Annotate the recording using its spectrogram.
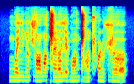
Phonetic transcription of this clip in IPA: ŋʷæ lʲʊʎɔ̃ʃzˤɑ ðˤæǁæ̃ɾʌ lʲɑbɑ̃ ɡ͡ǁɑ̃ ʈ͡ʂʰɔɳuʃʐʌ

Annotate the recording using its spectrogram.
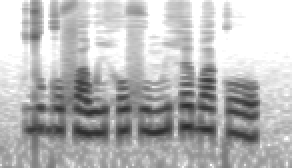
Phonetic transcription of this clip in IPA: du˨ɡo˨ fa˨wi˨ho˧ fu˨mi˧hɛ˦ba˧ ko˨

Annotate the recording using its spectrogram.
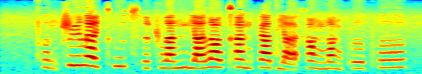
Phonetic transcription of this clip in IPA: t̪ʰɤ̰˨˩ŋʈ͡ʂɻ̩˥la˥˩ɪ̯ kʰu˥t͡sʰɹ̩˨ ʈ͡ʂwa˧˥nmjä˧˥ lɑ˥˧ʊ̯kʰa˥˩nkä˥t̪jä̰˨˩ xɑ˥˧ŋn̪ɑ˥˩ŋpʰɤ˥ pʰɤ˥

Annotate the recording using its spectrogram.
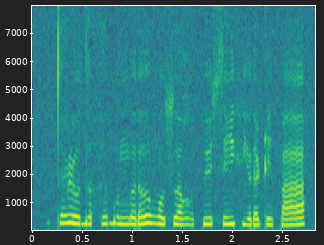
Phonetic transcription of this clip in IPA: tə̤ɭo dɤhə̤bɤŋɤ ɾɤ vɔsʷaʁʷə̤py sifʲə˞ ɾəʈi pa

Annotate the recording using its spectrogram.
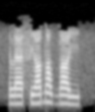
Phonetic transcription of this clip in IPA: læsidˤɪl dˤi

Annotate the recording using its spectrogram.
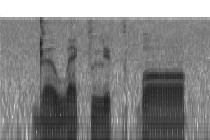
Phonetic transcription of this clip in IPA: ɖəwɛklʲɯk ɓɔ

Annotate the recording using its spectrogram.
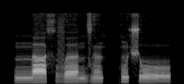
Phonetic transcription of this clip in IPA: nːaːxvɐːnzə̃ kːũʃoː

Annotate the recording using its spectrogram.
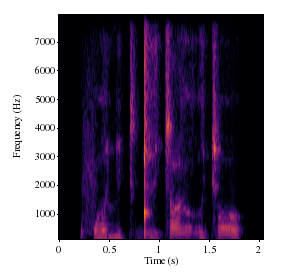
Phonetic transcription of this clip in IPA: fɔʎəc ɡ͡ǃɛ̤cɑ ɣɔ̤cɔ

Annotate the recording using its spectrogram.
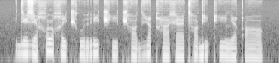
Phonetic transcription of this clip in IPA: de˦ze˨ χu˦˨χi˨t͡ʃʰu˨ ri˦t͡ʃʰi˨ t͡ʃʰɒ˨dʱi˦qʰæ˨xæ˨ tʰɒ˦ɡi˦ kʰi˦˨ li˨qʼɒ˨

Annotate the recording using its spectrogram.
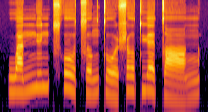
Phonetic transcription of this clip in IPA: wa˧˥nn̪y˥n t͡sʰo˥˩ʊ̯t͡sɤ˧˥ŋt̪o˨˩ʊ̯ ʂɤ˥˧t̪ɥɛ˥˩ t̪ɑ˨˩˦ŋ

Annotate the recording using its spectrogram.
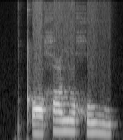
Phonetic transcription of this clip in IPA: tʼɒχɑ lʊχu

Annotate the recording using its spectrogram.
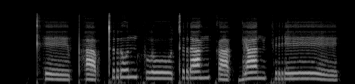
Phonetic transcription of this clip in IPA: kʰeː˨˩pʰa˨˩p̚tro˥˩n kloː˧tra˦˥ŋ ka˨˩k̚ja˥˩nkreː˥˩

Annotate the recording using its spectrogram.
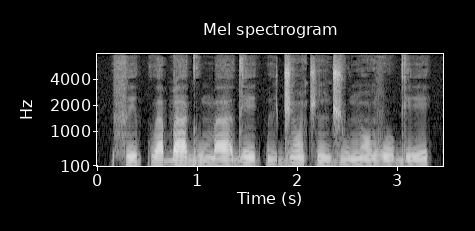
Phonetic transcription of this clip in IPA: fe˨˦ kʷa˨ ɓa˦ɡu˧maː˨ deː˦k͡pɨ˨ d͡ʒɔ̃˧t͡ʃĩ˧d͡ʒu˨nɔ̃˨ vo˨ɡe˨˦

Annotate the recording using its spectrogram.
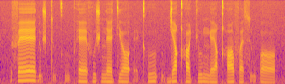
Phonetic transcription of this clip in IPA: fɛːɗṵʃ tṵkʰṵpʰɛː fuʃnɛtʲɔː ʔɛ̰kʰuʔṵ ɟɛqʰu cu ŋɛːqʰɔfɐ sṵɓɔː

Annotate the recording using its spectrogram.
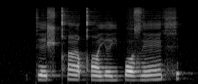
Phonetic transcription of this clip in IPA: keʃqʰẽjqʰɔ̃ jejpɔzẽx

